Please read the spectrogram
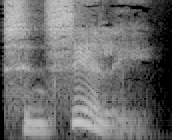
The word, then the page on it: sincerely: British English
